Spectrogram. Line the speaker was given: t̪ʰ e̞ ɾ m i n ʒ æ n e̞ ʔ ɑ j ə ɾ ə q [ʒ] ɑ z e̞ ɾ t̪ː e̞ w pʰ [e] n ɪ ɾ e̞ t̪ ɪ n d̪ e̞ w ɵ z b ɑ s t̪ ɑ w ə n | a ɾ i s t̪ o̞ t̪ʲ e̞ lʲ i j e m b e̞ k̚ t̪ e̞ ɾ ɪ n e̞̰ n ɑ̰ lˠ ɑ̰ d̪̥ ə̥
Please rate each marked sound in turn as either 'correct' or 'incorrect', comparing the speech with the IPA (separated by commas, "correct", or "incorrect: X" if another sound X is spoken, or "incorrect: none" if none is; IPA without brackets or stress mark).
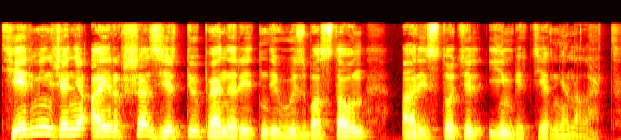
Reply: incorrect: ʃ, incorrect: æ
